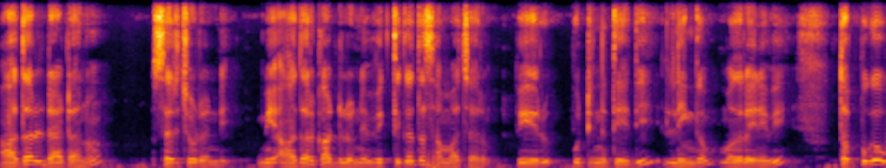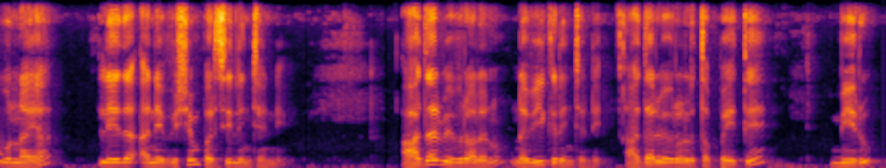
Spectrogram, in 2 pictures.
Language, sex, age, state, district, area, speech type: Telugu, male, 18-30, Andhra Pradesh, Krishna, rural, spontaneous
